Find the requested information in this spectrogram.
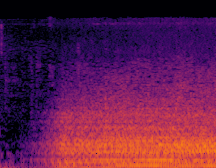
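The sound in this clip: A bus passing as a sound effect on the street outside a pub door: a low, broad rumble swells in from near silence after about half a second and then holds steady and loud to the end.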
